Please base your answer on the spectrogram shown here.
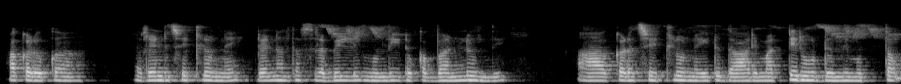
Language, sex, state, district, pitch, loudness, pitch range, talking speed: Telugu, female, Andhra Pradesh, Chittoor, 185 Hz, -18 LUFS, 180-190 Hz, 155 wpm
